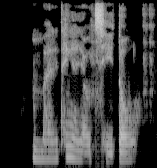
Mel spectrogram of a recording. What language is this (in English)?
Cantonese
